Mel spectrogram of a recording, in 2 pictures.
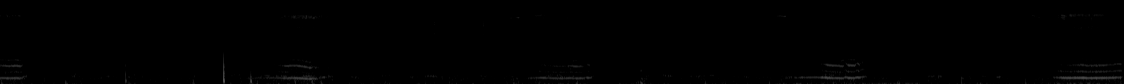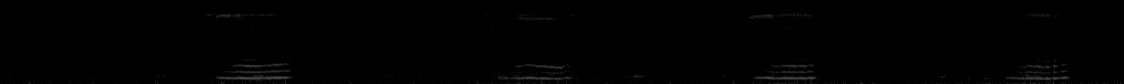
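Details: Small, squeaky whistling snores on each breath, regular at about 22 breaths a minute, from a sleeping kitten snoring for the first time; snoring.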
